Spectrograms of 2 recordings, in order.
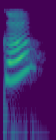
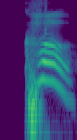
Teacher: अब क का जब उच्चारण करते हैं तो वह अल्पप्राण है। पर जब ख का उच्चारण करते हैं तो वह महाप्राण है। उसमें वायु है जो वो ज्यादा मात्रा में बाहर निकल रही है।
